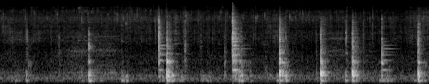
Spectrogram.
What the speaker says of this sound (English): I'm going to add 2 tablespoons of butter in. And I'm going to stir that around and let that melt for a second.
